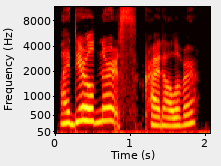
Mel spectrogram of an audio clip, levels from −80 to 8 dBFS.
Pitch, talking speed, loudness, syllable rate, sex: 280 Hz, 175 wpm, -17 LUFS, 5.2 syllables/s, female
